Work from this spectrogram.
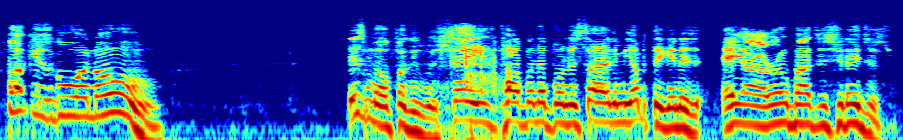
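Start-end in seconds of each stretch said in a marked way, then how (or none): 0.0-1.2 high, slow, baffled mock cry; a confused, drawn-out what-the-hell. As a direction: stretch it out in disbelief.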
